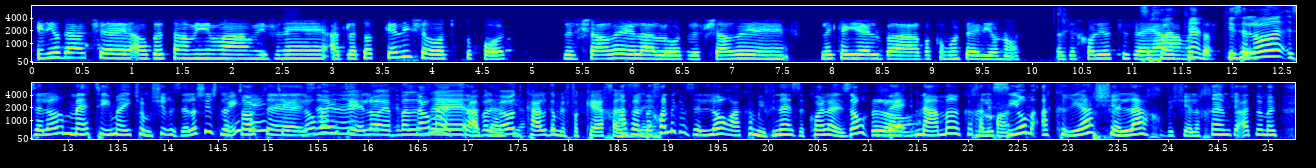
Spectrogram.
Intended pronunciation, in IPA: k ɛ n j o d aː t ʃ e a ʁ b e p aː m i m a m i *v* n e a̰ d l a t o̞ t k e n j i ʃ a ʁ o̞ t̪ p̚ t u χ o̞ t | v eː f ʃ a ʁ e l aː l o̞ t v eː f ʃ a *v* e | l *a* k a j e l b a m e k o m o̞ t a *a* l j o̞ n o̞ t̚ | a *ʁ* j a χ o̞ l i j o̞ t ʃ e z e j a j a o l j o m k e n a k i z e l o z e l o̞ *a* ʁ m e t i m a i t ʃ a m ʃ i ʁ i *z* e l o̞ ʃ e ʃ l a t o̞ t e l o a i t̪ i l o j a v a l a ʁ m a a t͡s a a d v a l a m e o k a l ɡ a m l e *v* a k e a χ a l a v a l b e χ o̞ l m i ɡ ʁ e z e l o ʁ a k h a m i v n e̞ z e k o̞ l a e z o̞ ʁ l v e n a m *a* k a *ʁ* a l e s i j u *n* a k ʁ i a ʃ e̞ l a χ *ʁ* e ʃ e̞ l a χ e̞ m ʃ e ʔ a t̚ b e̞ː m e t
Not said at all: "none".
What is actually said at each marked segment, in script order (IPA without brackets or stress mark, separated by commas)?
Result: v, ʁ, e, e, z, e, z, f, a, χ, m, v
